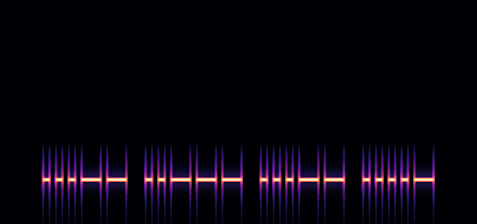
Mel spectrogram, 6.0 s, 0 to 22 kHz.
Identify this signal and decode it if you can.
Morse code, heard as a keyed tone, about 15 wpm, 700 Hz. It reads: 3234
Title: Common Cut Numbers - 4-Digit 15wpm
